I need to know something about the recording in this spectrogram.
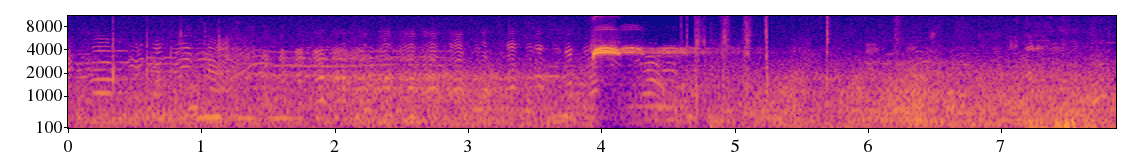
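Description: Young players and spectators shout and call out outdoors.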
